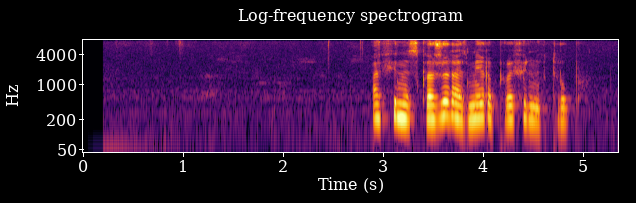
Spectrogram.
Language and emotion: Russian, neutral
